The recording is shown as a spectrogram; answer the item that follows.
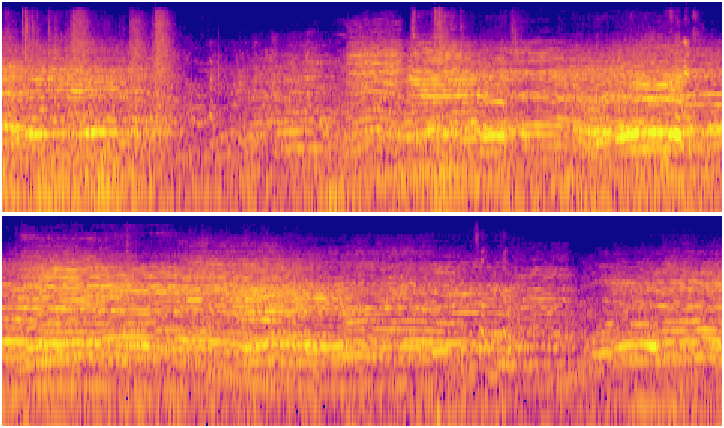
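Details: Fat cattle rampaging and falling into a ditch while coming down from a truck; long, deep moos overlap almost without a break, several bending and wavering in pitch, over a busy background of commotion.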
